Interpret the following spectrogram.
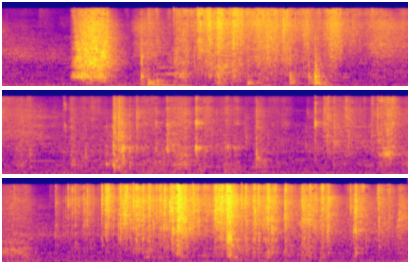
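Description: Plastic wrapping crinkling and tearing as a trading-card hobby box is unwrapped and opened, with handling of the cardboard box. It comes in irregular rustles, loudest about a second in and again around nine to eleven seconds.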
